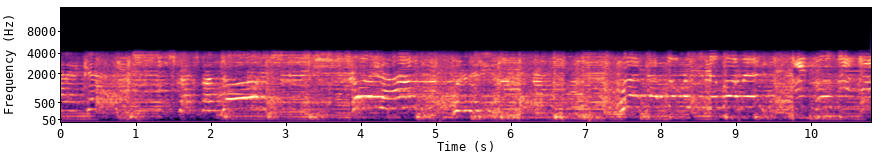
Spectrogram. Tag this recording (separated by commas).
Music, inside a large room or hall, Singing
